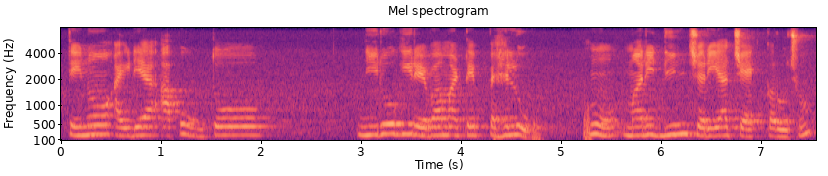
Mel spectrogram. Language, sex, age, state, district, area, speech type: Gujarati, female, 45-60, Gujarat, Surat, urban, spontaneous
